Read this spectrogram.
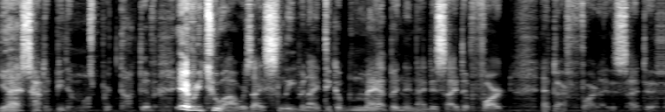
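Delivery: low voice fading to a whisper; mocking a productivity guy, ending in a whisper. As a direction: talk low, then drop into a whisper.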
